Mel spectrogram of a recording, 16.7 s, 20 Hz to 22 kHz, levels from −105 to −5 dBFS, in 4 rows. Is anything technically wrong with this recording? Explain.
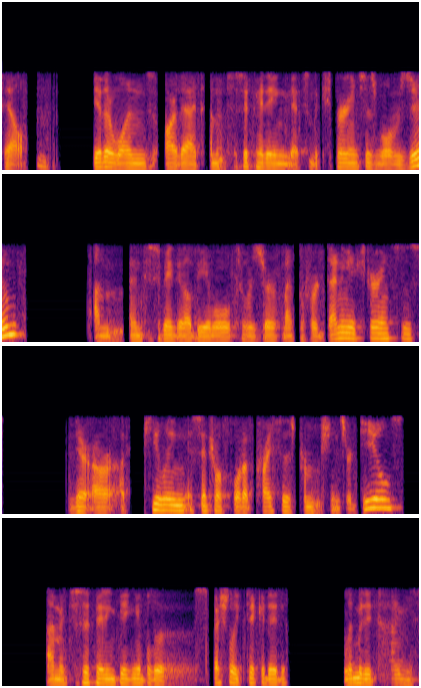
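Yes. Two faults are present.

Throughout, the speech carries G.729 codec damage at 8 kbit/s, and it is plainly audible. The codec rebuilds each short frame from a vocal-tract filter, a pitch predictor and a few sparse pulses, so the voice sounds rough and slightly synthetic. Nothing above 4 kHz gets through. A plain low-pass filter would only dull the top end. The buzzy, pulse-built texture is what points to this codec.

There are six stretches of VoIP packet loss concealed by the speech codec: 2.16–2.36 s (between "ones are that I'm" and "that some experiences will"), 5.22–5.39 s (just before "anticipating that I'll be"), 9.46–9.56 s, 11.44–11.55 s, 14.11–14.46 s (after "anticipating being able to"), and 16.33–16.60 s. The missing audio runs from 60 to 320 ms per stretch. The losses at 2.16 s are scattered in short runs. In each gap the decoder stretches its last pitch and filter with falling gain, which produces a fading buzz or coloured hum. 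Because each frame builds on the previous one, the voice stays weak briefly after the audio returns. A simple dropout would instead go silent or click, with no tonal smear and no slow recovery.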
